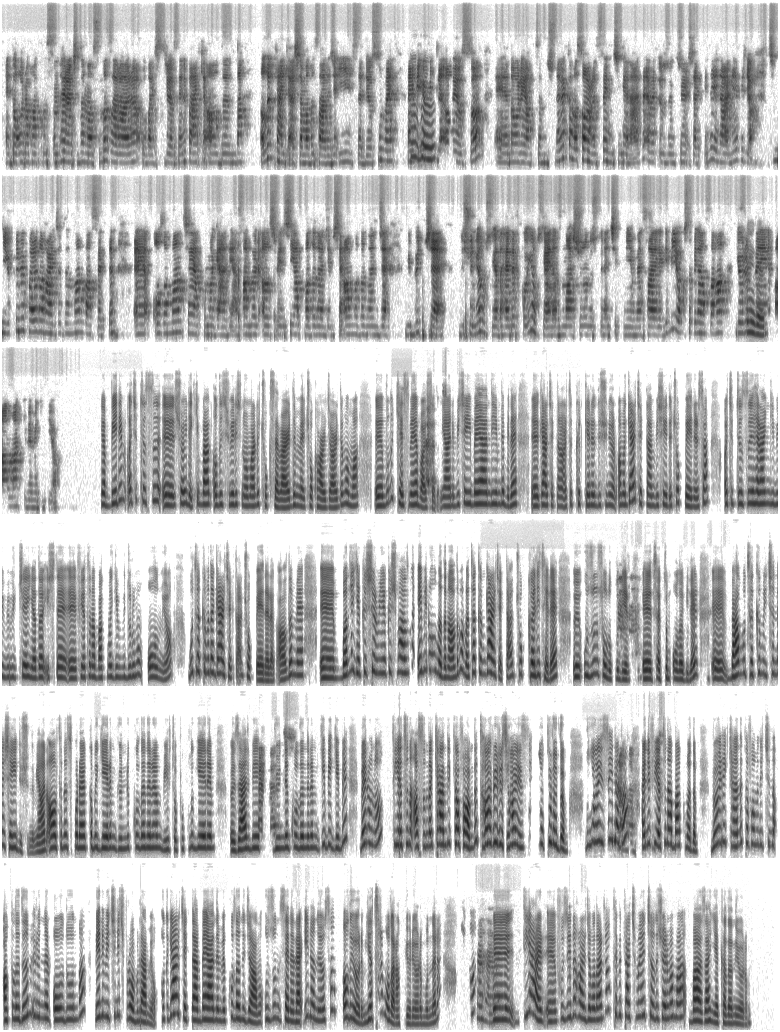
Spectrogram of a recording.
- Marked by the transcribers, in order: distorted speech; tapping; other background noise; laughing while speaking: "tabiri caizse"; unintelligible speech
- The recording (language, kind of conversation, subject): Turkish, advice, Sosyal karşılaştırma yüzünden gereksiz harcama yapmayı nasıl azaltabilirim?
